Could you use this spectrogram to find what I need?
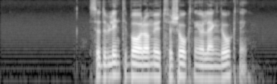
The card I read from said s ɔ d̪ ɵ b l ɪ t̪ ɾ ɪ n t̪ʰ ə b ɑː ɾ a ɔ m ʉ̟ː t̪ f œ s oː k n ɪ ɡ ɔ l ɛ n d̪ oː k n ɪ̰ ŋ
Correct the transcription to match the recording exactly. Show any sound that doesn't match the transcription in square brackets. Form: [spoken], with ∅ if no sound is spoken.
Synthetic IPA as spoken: s ɔ d̪ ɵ b l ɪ [∅] ɾ ɪ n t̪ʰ ə b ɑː ɾ a ɔ m ʉ̟ː t̪ f œ [ʂ] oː k n ɪ [ŋ] ɔ l ɛ [ŋ] d̪ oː k n ɪ̰ ŋ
